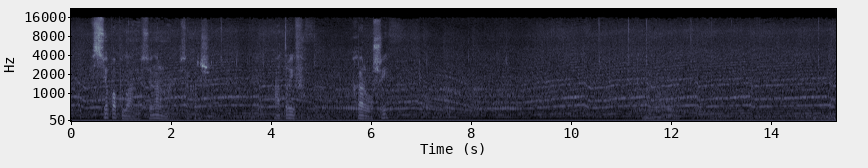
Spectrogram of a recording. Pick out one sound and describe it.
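A racing car engine screams at high revs, rising and falling in pitch as it speeds up and slows for corners.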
